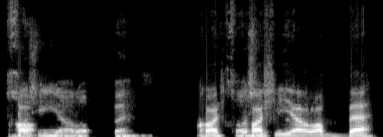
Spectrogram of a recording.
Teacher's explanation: খটা আরো ভিতরে হ্যাঁ গলার শেষ শব্দ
